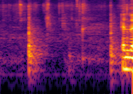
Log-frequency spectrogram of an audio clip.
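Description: Light handling taps and clicks of a metal table fork and ribbon on cardstock. The sharpest tap comes about half a second in, followed by a few fainter clicks.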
